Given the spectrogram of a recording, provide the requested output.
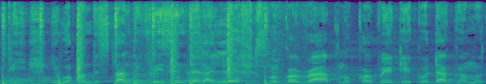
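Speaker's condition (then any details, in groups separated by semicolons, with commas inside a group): No condition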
